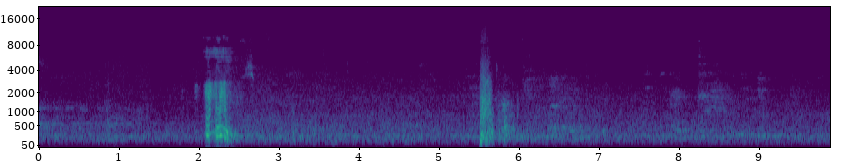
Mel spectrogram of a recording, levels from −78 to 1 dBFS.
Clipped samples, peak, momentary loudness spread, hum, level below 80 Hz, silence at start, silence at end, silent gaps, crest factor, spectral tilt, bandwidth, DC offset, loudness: under 0.1%; -20 dBFS; 18 LU; none; -78 dBFS; 0 s; 0 s; none; 28 dB; -4.5 dB/octave; 15.5 kHz; under 0.1%; -45 LUFS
